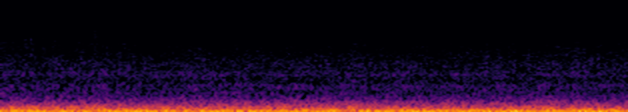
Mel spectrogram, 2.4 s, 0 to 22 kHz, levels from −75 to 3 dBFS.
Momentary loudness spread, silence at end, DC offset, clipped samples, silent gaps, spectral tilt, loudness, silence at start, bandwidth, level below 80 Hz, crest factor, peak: 1 LU; 0 s; under 0.1%; under 0.1%; none; -9.5 dB/octave; -24 LUFS; 0 s; 2.2 kHz; -18 dBFS; 10 dB; -8 dBFS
